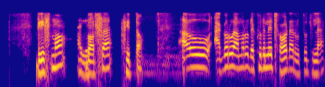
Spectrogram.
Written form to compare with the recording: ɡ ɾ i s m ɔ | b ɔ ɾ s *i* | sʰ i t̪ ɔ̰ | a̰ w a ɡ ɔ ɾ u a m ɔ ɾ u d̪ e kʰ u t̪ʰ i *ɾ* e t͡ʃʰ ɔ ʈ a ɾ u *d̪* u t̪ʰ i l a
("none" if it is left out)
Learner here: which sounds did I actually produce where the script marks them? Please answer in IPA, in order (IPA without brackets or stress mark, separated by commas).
a, l, t̪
